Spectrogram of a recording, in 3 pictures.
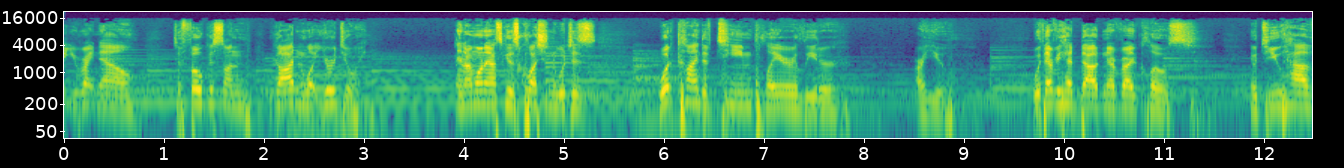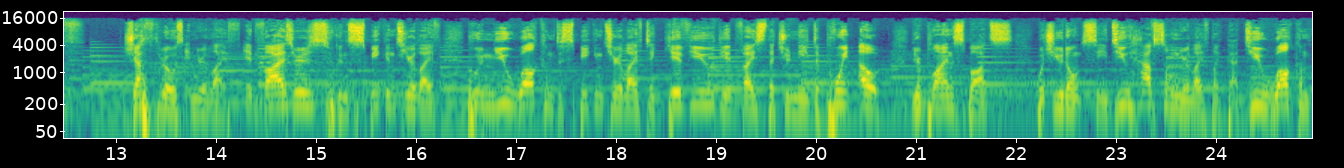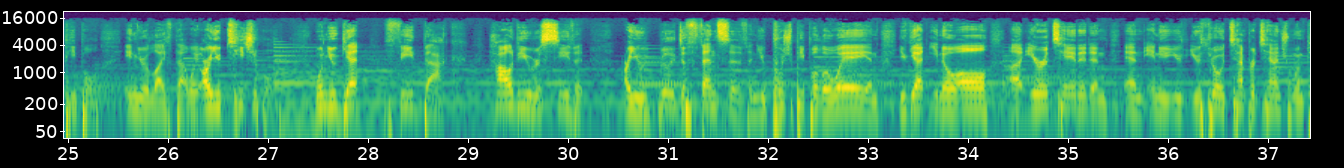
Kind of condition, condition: setting, large echoing room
